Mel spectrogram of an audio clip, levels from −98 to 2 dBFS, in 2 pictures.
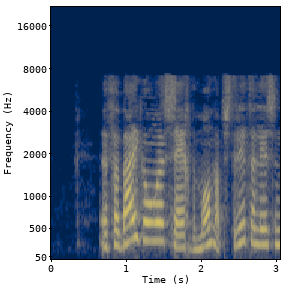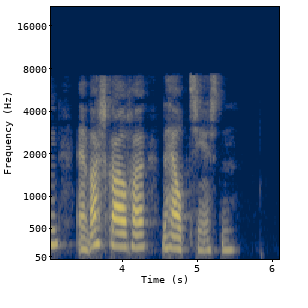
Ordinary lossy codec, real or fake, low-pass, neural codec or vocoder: AAC, 32 kbps; real; 7.2 kHz; none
